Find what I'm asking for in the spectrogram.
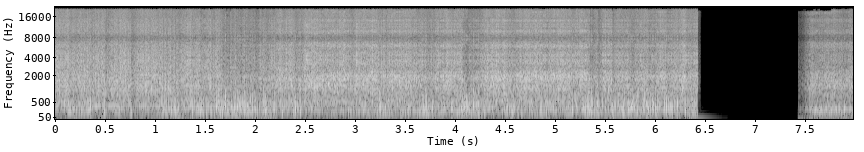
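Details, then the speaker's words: Series 1 Jaguar XJ6 with twin SU carburettors, no choke, stone cold on a freezing day after a water pump and thermostat replacement, thermostat not yet open. Steady, even idle with no stumbles or misses; idle is perfect, timing possibly a little too advanced. "um idle's perfect probably got the timing a little too advanced but we'll see"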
